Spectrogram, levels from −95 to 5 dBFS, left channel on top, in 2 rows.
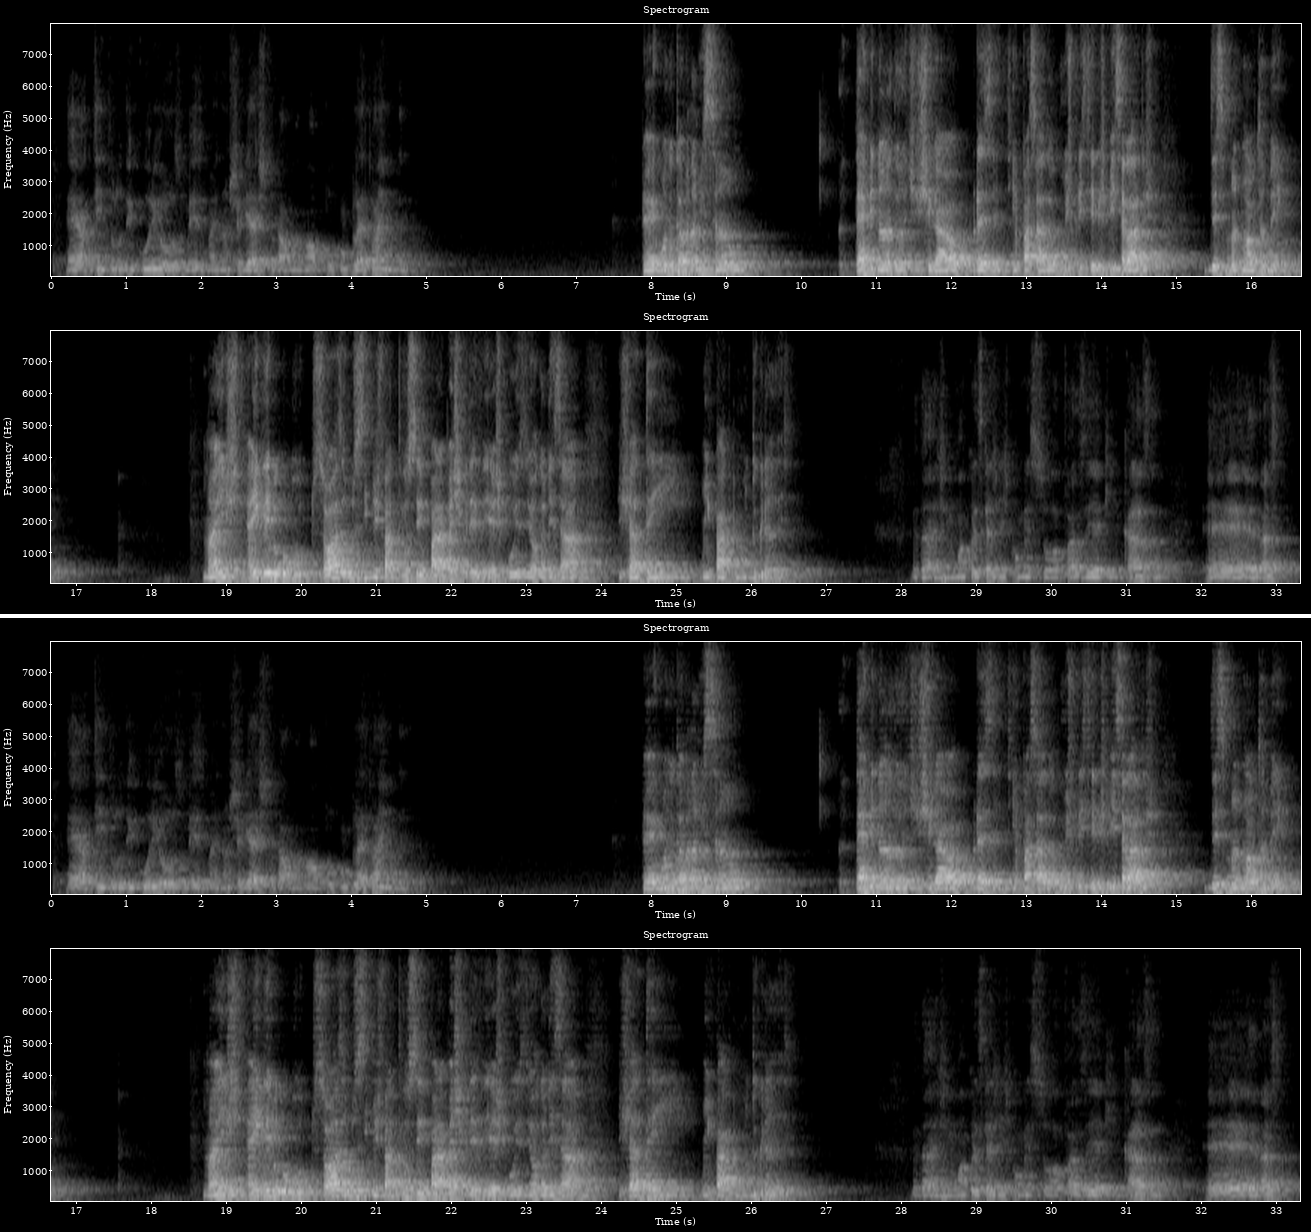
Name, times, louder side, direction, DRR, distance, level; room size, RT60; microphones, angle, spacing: voice 1, 0.2-4.7 28.1-31.4 32.0-33.1, left 1 dB, 30° left, 0 dB, 0.8 m, -41 dB
voice 2, 7.9-9.2 10.7-14.7 15.4-16.4 18.7-23.7 24.2-26.4, left 1 dB, 80° left, 1 dB, 1.2 m, -28 dB
11.5 x 3.9 x 2.8 m, 1.5 s
head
